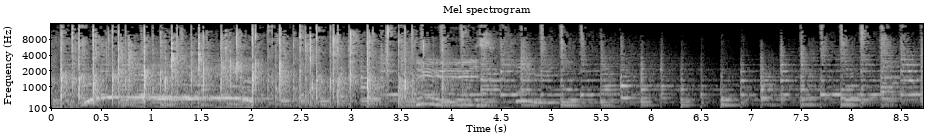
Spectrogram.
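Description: Steady rhythmic clapping keeps a quick beat over a tonal, melodic musical backing, sounding like a jingle with claps, fairly loud and close throughout.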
